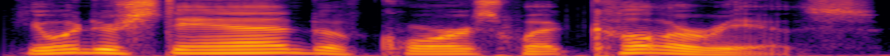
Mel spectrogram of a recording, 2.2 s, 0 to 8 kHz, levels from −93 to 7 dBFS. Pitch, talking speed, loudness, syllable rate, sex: 155 Hz, 190 wpm, -16 LUFS, 5.2 syllables/s, male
